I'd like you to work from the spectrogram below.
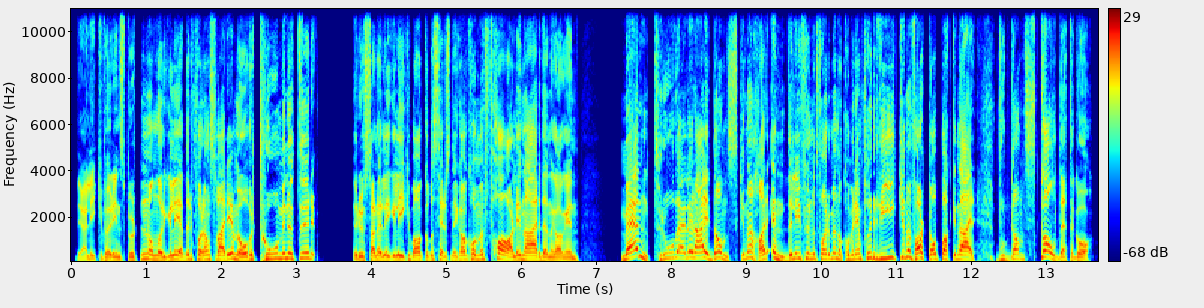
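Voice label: Norwegian dub commentator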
